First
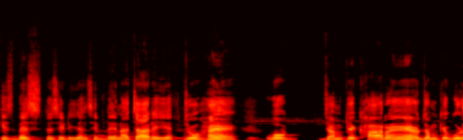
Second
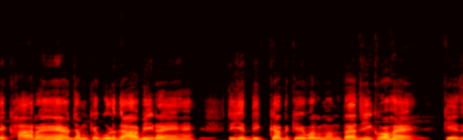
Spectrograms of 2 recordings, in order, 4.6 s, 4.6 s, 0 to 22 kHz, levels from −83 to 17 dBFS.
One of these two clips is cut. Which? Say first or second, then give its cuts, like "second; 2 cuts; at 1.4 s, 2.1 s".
first; 1 cut; at 1.8 s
